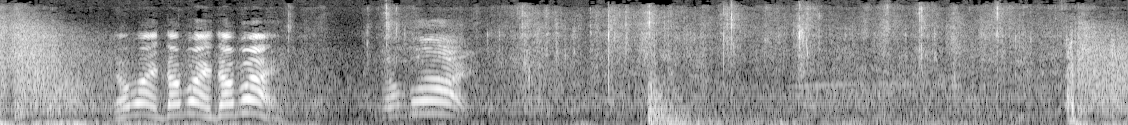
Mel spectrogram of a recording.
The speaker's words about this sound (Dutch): Dit is een Oekraïnse aanvalsbrigade ten zuiden van Bakhmut vorige week. Terwijl de soldaten door het struikgewas oprukken, worden ze door de Russen onder vuur genomen.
